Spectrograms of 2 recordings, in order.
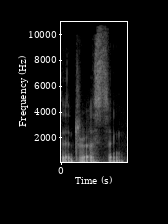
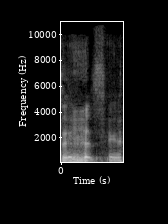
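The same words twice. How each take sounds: First: It is said in a flat, unimpressed way. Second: It is said with real, positive interest. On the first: The thing is actually bad. "like when you're at an art gallery and you're like" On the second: The thing is truly interesting. "or it's, it's interesting"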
